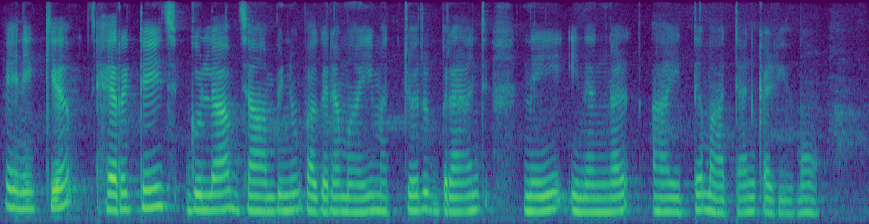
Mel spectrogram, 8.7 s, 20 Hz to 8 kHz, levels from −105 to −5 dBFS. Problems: none marked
